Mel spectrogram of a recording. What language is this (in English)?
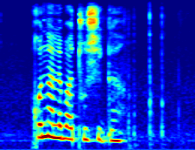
Northern Sotho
